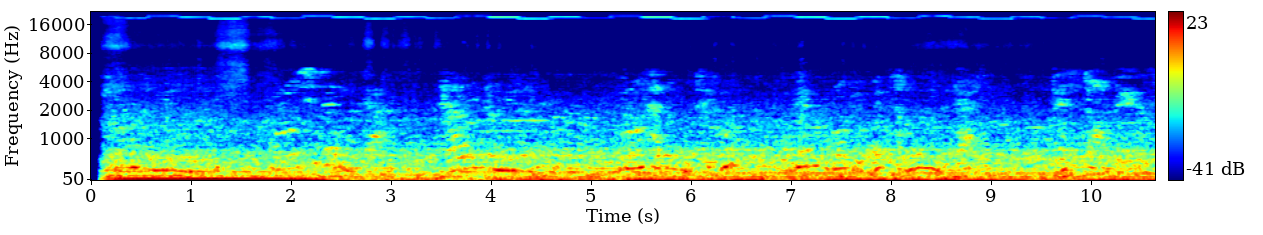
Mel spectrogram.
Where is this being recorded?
on a bus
